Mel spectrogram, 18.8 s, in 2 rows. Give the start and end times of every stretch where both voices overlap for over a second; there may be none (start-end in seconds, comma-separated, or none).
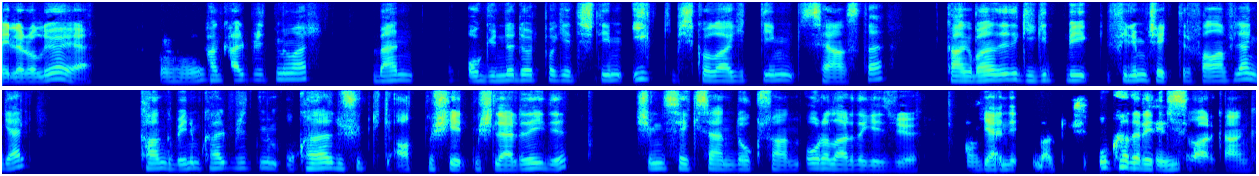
none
